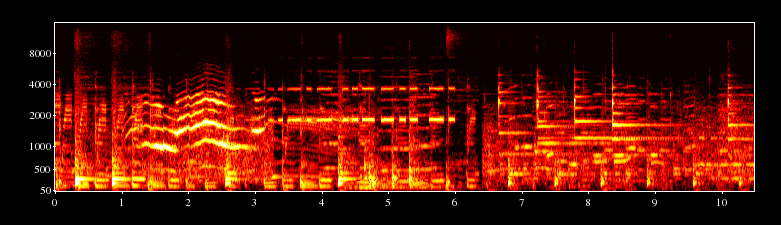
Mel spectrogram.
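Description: Cats meowing and yowling on a shore: several drawn-out, wavering meows with rising and falling pitch, set against a busy musical background.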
